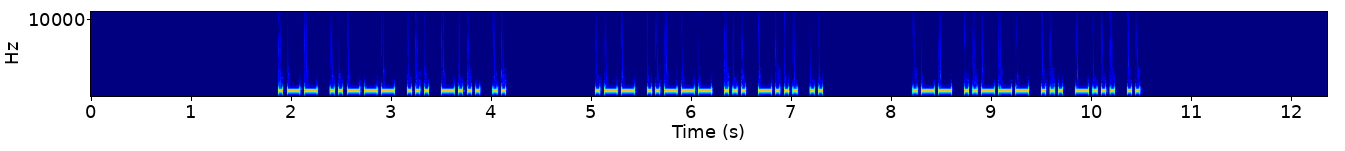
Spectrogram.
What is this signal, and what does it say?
Morse code, heard as a keyed tone, about 28 wpm, 700 Hz. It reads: W2SBI W2SBI W2SBI
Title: USA Call Signs - 5 Characters - Repeated 3x - 28wpm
